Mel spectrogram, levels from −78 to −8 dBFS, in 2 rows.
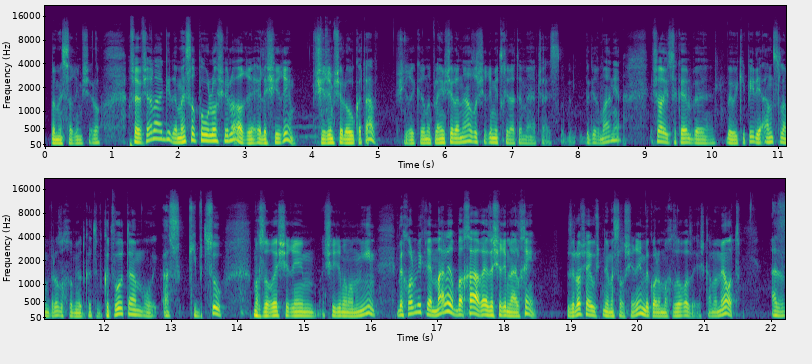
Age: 40-59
